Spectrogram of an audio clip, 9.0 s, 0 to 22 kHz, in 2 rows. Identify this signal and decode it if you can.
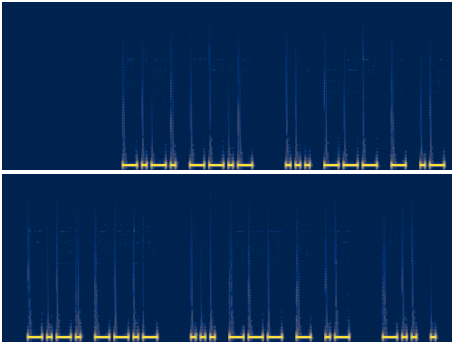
Morse code, heard as a keyed tone, about 25 wpm, 690 Hz. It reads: CQ SOTA CQ SOTA DE
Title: SOTA QSO Practice 25wpm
